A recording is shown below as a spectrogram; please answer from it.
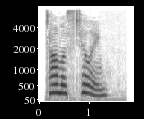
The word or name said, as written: thomas tilling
